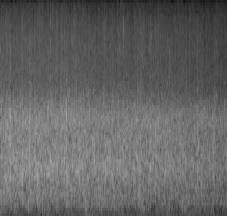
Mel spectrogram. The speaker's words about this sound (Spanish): Quisiera que usted nos diera el gusto de saber si usted está aquí por primera vez y que levante su mano derecha lo más alto que pueda. Denles un buen aplauso a ellos. ¡Bienvenidos!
